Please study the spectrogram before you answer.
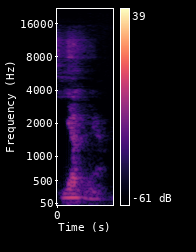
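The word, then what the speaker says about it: यज्ञ: But so this is also very important because we had a couple of discussions about, how to pronounce this Jnya, it is Yajna.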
